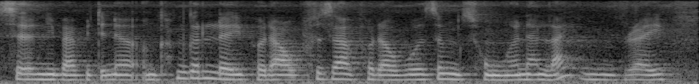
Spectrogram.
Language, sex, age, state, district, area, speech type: Bodo, female, 30-45, Assam, Kokrajhar, rural, spontaneous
